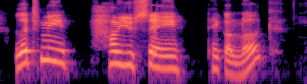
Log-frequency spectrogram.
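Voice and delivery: horrible fake German accent, high, very drawn out. Retelling a man pretending to be a German shark expert: horrible fake German accent. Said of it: "a horrible accent that every once in a while he goes".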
